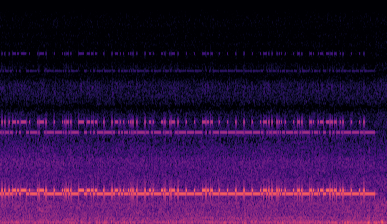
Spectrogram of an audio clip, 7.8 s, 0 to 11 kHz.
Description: RTTY (45.45 baud, 170 Hz shift), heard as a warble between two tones, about 1600 Hz centre, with the noise of a residential street. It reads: … TEST VA6UGZ VA6UGZ CQ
